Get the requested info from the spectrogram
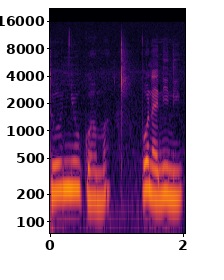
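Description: A woman talking close to a microphone, her voice held on long steady syllables, with one sharp click about a second in.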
